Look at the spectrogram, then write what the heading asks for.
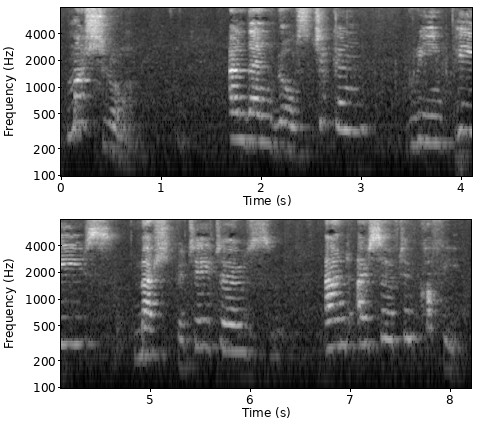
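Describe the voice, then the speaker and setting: An older woman playing a genteel, fretful housewife in an old radio mystery, theatrical and halting. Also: sits high, lively intonation, a bit bright, full character voice. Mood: shocked. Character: genteel housewife hostess, fretful, suddenly widowed. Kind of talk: 1940s radio mystery acting. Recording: roomy, distant mic, faint noise.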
